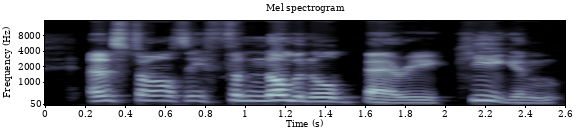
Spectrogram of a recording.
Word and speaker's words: Keoghan: starles the phenomenal Barry Keegan or Ken I think it is Keegan Keegan's the English pronunciation But Ken is I think the Irish something like that the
